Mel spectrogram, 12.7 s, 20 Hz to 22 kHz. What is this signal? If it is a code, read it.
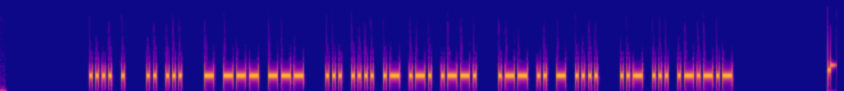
Morse code, heard as a keyed tone, about 25 wpm, 700 Hz. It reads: HE IS TOO SHARP WITH US.
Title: Sentences from Top 1600 Words 25wpm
